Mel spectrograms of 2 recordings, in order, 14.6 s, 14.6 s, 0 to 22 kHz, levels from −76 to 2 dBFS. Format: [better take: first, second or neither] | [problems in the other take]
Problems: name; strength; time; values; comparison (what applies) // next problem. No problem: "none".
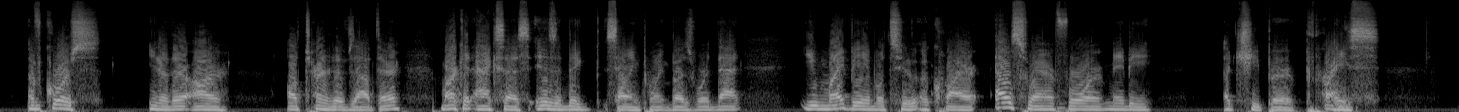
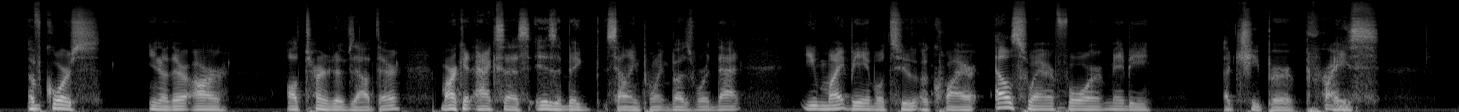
second | distortion; heavy; 17% of the sound clipped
